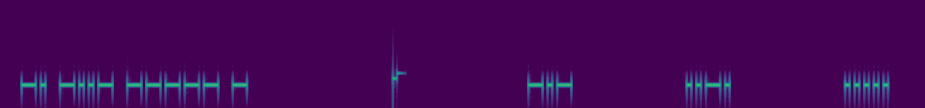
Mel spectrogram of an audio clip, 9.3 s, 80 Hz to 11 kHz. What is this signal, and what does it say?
Morse code, heard as a keyed tone, about 25 wpm, spaced as for 12 wpm, 700 Hz. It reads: NX0T KF5
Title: USA Call Signs - 8x Character Spacing - 25wpm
